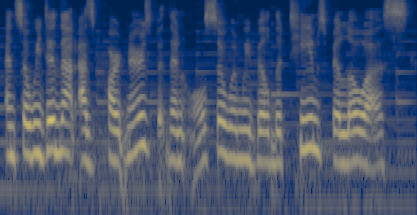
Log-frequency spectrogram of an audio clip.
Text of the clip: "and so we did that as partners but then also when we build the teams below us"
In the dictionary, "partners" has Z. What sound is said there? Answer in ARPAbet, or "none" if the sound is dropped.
Z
